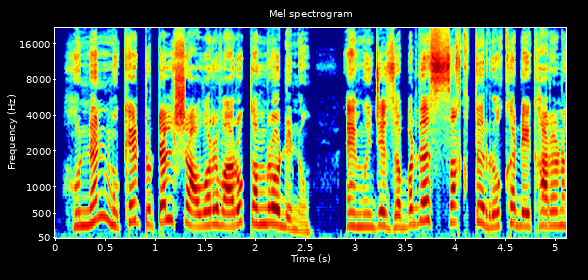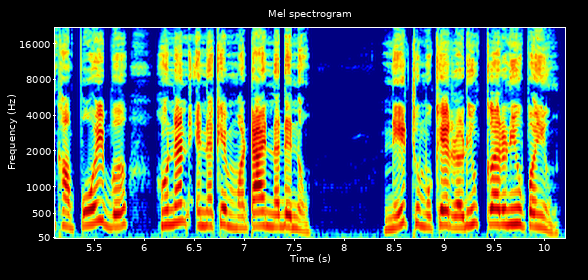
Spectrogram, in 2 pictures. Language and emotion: Sindhi, angry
